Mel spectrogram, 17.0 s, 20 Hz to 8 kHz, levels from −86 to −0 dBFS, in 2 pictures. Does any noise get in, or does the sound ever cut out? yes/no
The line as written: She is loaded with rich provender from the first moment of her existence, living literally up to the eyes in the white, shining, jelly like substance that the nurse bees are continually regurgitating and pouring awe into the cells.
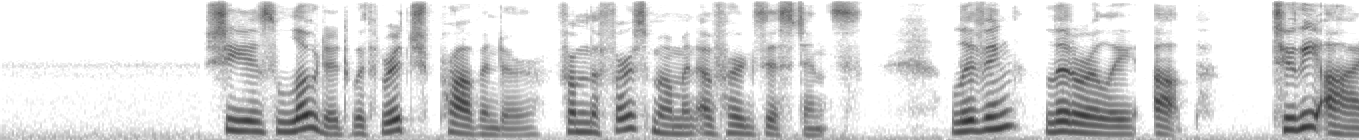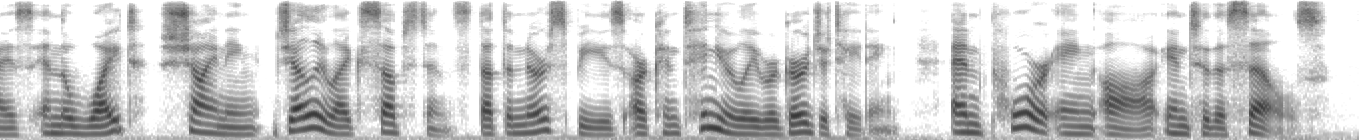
no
